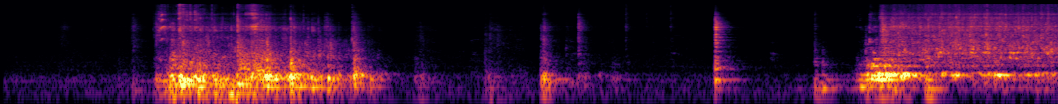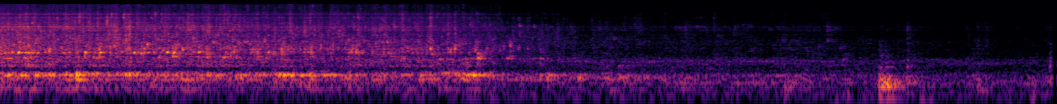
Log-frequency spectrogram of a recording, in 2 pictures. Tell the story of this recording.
I take the vacuum cleaner and vacuum the bathroom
